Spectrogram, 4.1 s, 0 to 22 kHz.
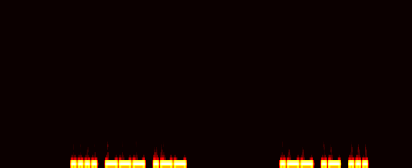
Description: Morse code, heard as a keyed tone, about 36 wpm, 700 Hz. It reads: HOW WAS
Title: 4x Word-Spacing - Sentences from Top 100 Words - 35wpm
